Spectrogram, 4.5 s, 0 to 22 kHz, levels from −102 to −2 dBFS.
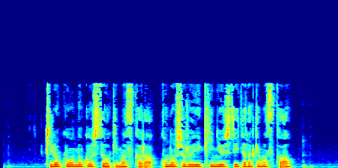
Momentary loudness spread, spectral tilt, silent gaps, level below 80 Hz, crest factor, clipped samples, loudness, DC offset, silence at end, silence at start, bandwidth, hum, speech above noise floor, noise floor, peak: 7 LU; -5 dB/octave; none; -62 dBFS; 18 dB; under 0.1%; -19 LUFS; under 0.1%; 0.45 s; 0.6 s; 11.5 kHz; none; 40 dB; -58 dBFS; -2 dBFS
